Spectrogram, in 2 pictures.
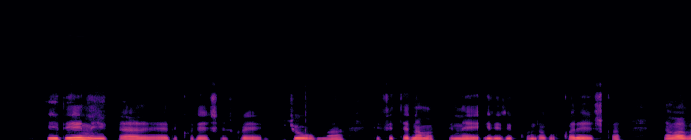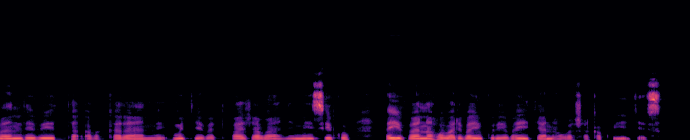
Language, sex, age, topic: Kinyarwanda, female, 25-35, government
